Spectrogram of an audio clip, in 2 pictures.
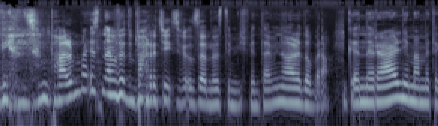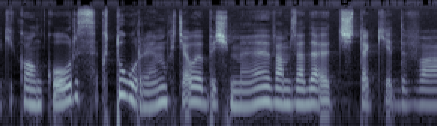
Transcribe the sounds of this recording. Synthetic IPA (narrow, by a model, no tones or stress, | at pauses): vʲjɛnt̪spalmajɛst̪navɛd̪baɾd͡ʑejzvʲjɔ̃w̃zanast̪ɘmʲiɕfʲjɛnt̪amʲinɔalɛd̪ɔbɾa̰ɡɛnɛɾalɲɛmamɘt̪akʲikɔŋkuɾskt̪uɾɘmxt͡ɕa̰wɘbɘɕmɘvamzad̪a̰t͡ɕt̪akʲɛ̰d̪va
